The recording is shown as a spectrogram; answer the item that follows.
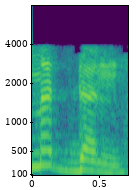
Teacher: فالدال الأولى ساكنة، الدالة الأولى ساكنة، فهذا مثال الإدغام الصغير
